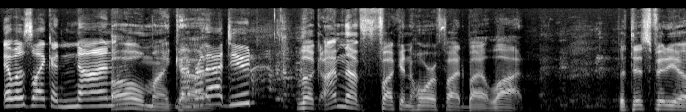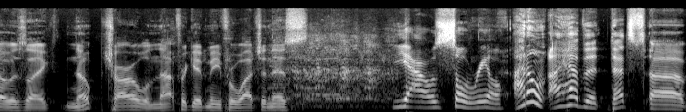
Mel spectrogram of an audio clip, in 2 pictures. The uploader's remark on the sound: Live From Pasadena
